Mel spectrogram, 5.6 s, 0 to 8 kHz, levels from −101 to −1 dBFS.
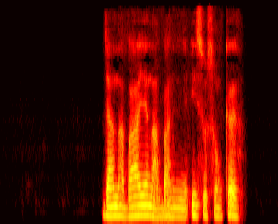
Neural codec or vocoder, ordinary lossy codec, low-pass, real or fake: autoencoder, 48 kHz, 32 numbers a frame, DAC-VAE, trained on Japanese speech; MP3, 48 kbps; 7.2 kHz; fake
